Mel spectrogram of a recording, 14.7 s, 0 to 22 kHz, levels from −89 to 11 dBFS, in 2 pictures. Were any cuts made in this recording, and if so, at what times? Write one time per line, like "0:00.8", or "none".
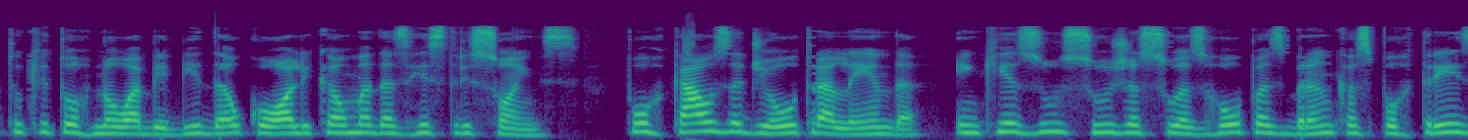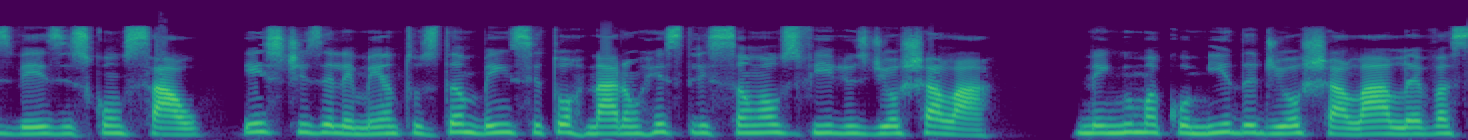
0:08.5

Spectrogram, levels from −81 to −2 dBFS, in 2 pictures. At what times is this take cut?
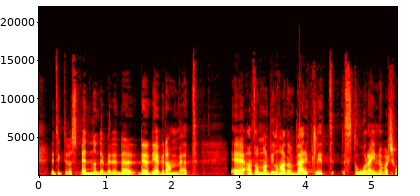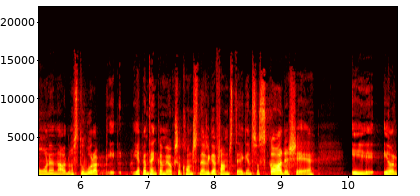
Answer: none

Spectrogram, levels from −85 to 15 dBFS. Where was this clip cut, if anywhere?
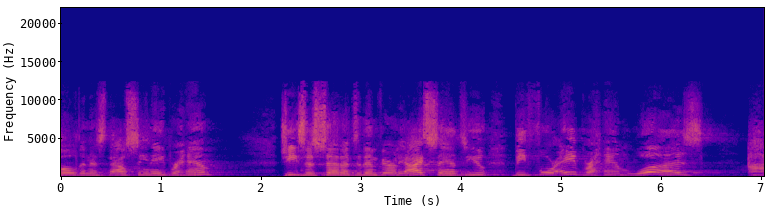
0:03.2

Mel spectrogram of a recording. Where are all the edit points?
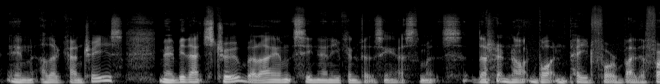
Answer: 0:01.5
0:03.4

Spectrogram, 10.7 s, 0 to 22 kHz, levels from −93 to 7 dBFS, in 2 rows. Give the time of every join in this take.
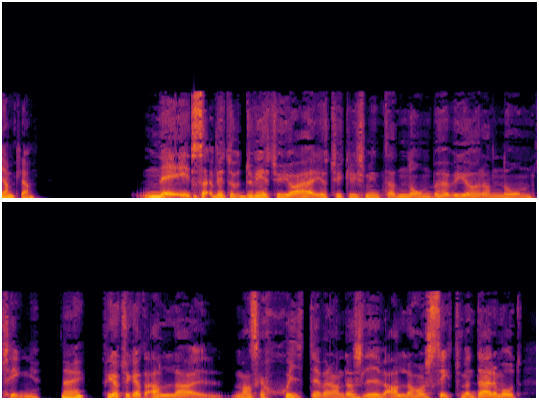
0:01.9

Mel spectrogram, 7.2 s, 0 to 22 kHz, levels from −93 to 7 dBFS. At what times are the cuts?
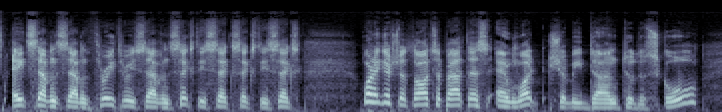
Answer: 0:05.5

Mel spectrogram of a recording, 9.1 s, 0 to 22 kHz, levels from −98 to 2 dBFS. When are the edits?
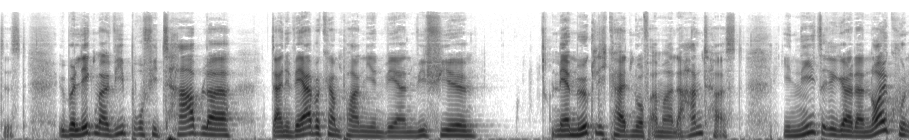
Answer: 0:04.1
0:07.7

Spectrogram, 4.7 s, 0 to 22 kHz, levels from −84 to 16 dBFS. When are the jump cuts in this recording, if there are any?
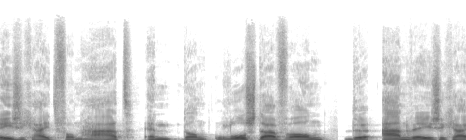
0:01.4
0:03.4

